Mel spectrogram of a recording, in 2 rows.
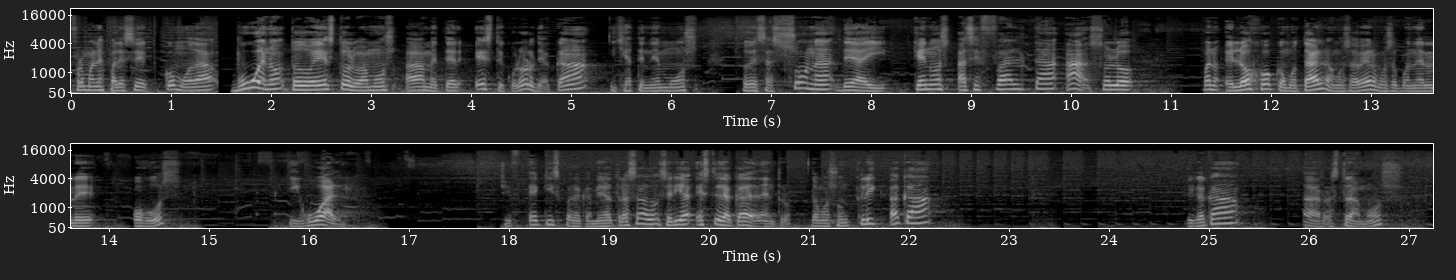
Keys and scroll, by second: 0.2 space, 1.5 space, 3.2 i, 4.5 v, 5.5 space, 9.6 space, 14.1 o, 14.2 j, 14.3 o, 14.4 s, 14.8 Return, 16.9 p, 18.1 shift+x, 18.5 space.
